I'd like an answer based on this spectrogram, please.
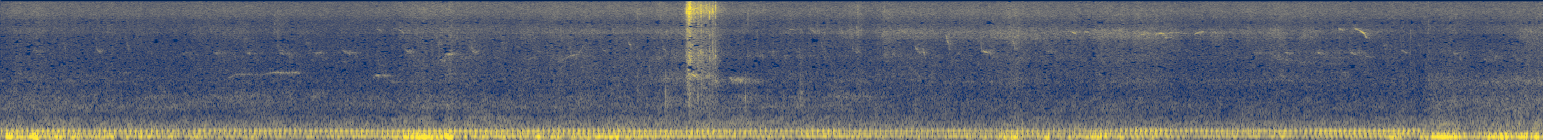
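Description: Quiet outdoor ambience: a steady low rumble with faint, scattered bird chirps, and a single short click about seven seconds in.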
